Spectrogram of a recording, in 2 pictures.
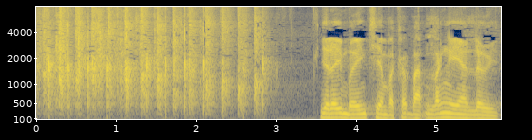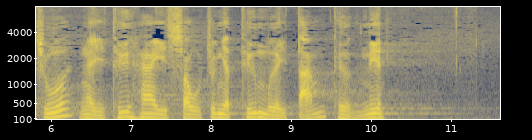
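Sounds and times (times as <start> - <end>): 
church congregation clapping: 0.0 - 3.1
speech: 3.6 - 10.3.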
